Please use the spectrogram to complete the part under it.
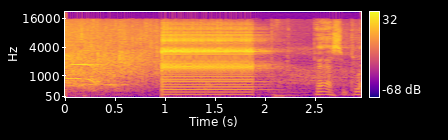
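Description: A buzzer sounds with a loud, steady tone.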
